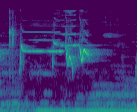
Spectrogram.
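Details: A captive red-headed prinia gives a quick burst of thin, high chirps and sharp whistled notes in barely a second, over a low steady hum.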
